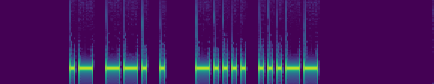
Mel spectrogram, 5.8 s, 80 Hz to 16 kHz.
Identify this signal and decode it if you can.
Morse code, heard as a keyed tone, about 21 wpm, 700 Hz. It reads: AGE 63
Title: Practice QSO - Exchange 3 - More Info - 20wpm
